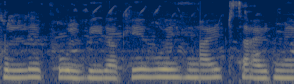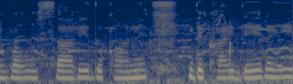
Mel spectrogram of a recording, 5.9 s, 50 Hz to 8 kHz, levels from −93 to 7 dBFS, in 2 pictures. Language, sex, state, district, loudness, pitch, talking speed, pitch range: Hindi, female, Maharashtra, Solapur, -38 LUFS, 215 Hz, 155 wpm, 205-225 Hz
